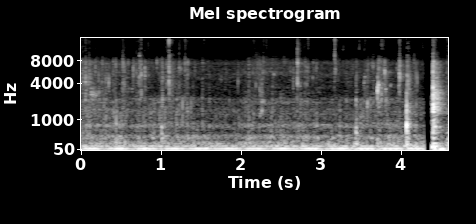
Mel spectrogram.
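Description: Thick coconut milk pouring from a carton into a pan of simmering curry, with soft liquid bubbling and dripping over a steady low hum; a couple of clicks near the end.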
